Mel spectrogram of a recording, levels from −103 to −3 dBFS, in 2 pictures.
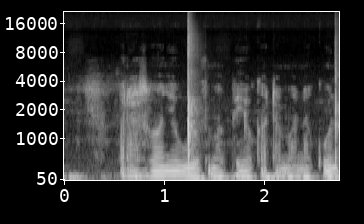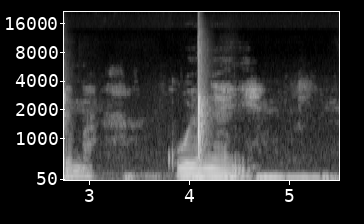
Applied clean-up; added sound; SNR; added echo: none; Hands; 6 dB; none.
